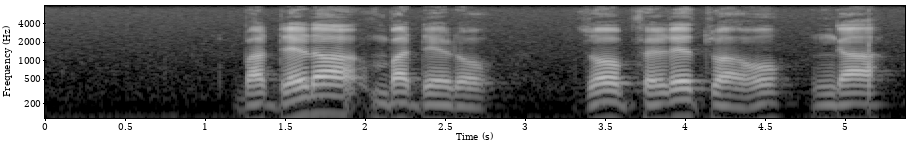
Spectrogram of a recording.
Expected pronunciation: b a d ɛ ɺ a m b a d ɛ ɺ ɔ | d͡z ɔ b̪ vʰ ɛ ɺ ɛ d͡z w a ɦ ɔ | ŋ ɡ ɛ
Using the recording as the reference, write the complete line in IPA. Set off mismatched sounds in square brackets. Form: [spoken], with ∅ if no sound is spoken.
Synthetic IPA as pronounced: b a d ɛ ɺ a m b a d ɛ ɺ ɔ | d͡z ɔ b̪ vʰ ɛ ɺ ɛ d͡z w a ɦ ɔ | ŋ ɡ [a]

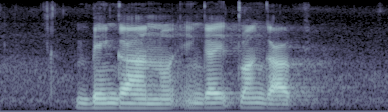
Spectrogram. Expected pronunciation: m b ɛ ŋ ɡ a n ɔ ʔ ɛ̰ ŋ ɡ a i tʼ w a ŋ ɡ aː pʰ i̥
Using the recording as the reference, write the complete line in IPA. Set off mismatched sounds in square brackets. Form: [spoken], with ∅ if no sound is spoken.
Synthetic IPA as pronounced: m b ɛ ŋ ɡ a n ɔ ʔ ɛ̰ ŋ ɡ a i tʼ w a ŋ ɡ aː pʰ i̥

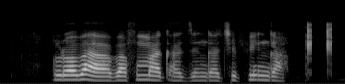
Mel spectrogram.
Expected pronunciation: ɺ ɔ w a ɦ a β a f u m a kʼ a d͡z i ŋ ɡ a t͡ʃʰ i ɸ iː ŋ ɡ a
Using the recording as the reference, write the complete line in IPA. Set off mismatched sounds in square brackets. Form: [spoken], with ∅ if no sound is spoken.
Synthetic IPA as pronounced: ɺ ɔ [β] a ɦ a β a f u m a kʼ a d͡z i ŋ ɡ a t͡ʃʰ i ɸ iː ŋ ɡ a

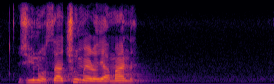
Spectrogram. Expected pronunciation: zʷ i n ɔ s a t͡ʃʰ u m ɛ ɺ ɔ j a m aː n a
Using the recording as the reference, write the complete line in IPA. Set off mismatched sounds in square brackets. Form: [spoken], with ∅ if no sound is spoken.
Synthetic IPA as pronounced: zʷ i n ɔ s a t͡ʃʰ u m ɛ ɺ ɔ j a m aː n a

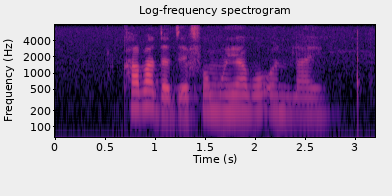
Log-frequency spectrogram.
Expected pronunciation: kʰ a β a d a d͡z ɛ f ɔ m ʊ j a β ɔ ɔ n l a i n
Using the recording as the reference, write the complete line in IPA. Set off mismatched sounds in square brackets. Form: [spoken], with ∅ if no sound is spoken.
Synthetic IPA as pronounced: kʰ a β a d a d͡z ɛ f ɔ m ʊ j a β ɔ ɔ n l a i n

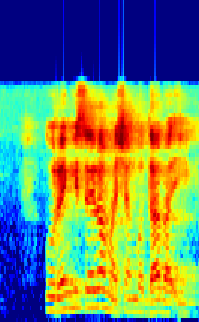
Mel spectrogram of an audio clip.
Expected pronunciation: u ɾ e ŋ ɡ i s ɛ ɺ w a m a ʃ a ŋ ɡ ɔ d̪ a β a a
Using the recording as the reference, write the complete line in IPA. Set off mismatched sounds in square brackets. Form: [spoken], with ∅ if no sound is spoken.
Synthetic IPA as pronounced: u ɾ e ŋ ɡ i s ɛ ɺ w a m a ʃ a ŋ ɡ ɔ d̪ a β a [i]

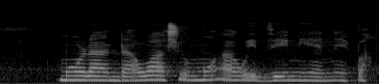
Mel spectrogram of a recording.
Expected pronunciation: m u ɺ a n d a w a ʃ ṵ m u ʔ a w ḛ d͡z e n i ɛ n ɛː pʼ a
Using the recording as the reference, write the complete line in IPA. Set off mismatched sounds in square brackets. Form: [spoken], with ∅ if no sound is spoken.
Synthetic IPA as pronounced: m u ɺ a n d a w a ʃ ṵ m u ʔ a w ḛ d͡z e n i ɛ n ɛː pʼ a

